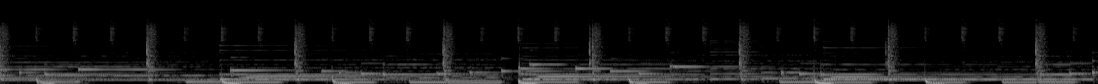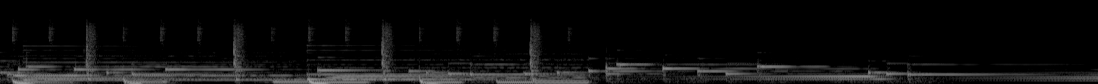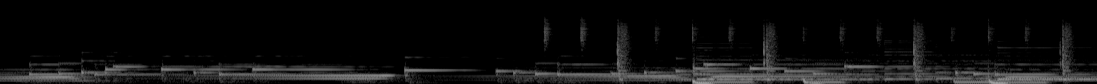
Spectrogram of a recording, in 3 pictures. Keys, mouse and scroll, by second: 1.2 r, 4.8 s, 6.1-8.1 middle drag, 9.4 e, 9.8 s, 11.8 e, 12.2 z, 14.4 e, 14.6 s, 16.2 e, 16.6 s, 19.4 m, 23.6 middle click, 25.0 ctrl+r, 28.1 ctrl+r, 31.4-32.9 middle drag.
